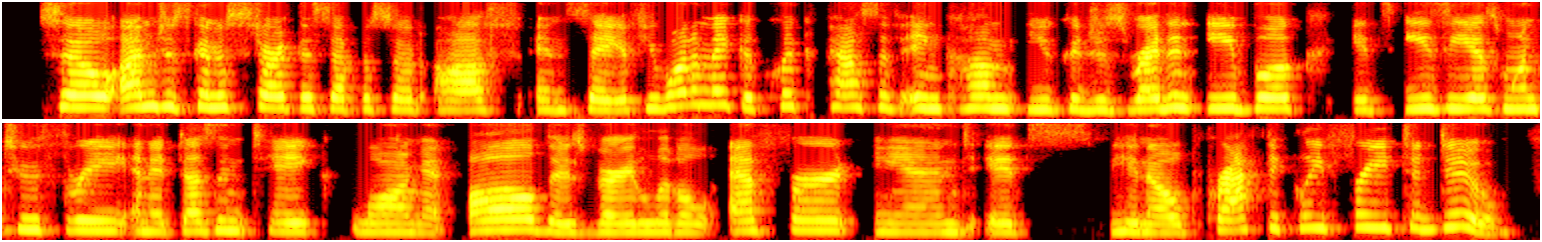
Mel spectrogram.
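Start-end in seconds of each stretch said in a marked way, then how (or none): none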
